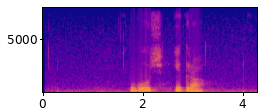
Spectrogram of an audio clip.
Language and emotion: Russian, sad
